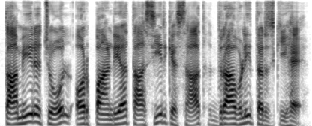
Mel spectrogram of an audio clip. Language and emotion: Urdu, neutral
